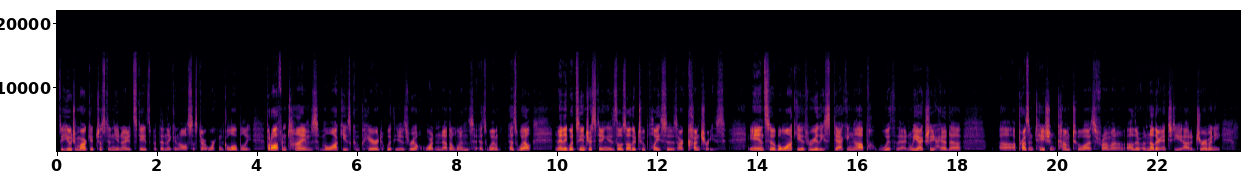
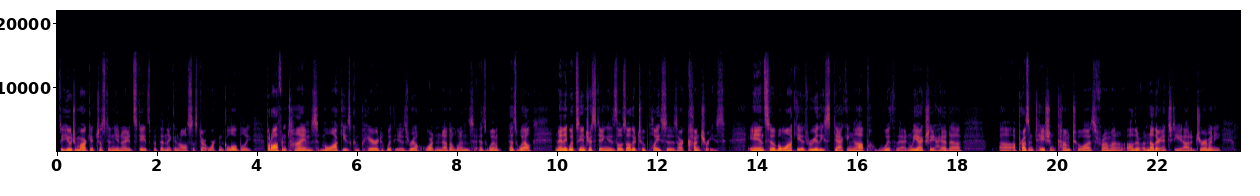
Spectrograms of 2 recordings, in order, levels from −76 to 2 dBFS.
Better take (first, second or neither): second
